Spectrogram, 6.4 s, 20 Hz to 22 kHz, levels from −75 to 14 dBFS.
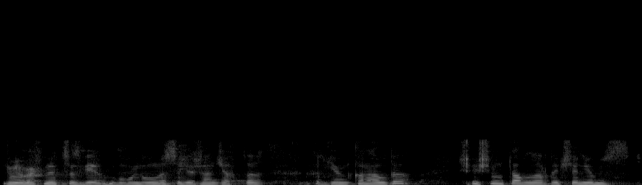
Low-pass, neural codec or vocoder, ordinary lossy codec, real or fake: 5.4 kHz; codec, 24 kHz, 0.9 kbps, WavTokenizer, medium music audio release; MP3, 32 kbps; fake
